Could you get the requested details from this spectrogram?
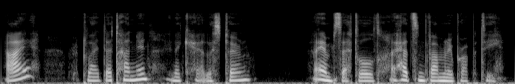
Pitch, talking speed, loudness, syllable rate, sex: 190 Hz, 165 wpm, -18 LUFS, 6.6 syllables/s, female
